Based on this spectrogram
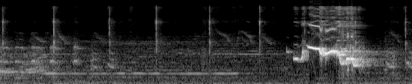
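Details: Actively singing Sumbawa black-naped oriole: after quiet regular clicks and a steady faint tone, a loud, coarse, squawking phrase with bending pitch closes the recording.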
